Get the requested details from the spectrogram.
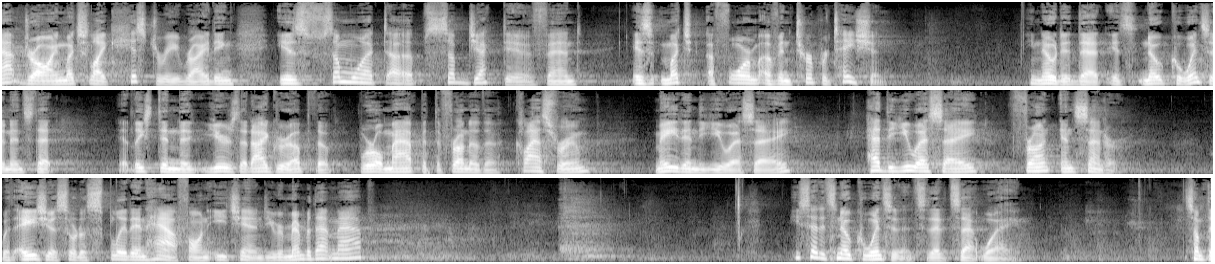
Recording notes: at Highland Baptist Church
